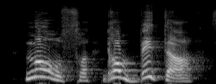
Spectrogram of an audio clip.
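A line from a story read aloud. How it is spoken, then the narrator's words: Furious exclamation. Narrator (French): s'écria Gariguette en furie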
